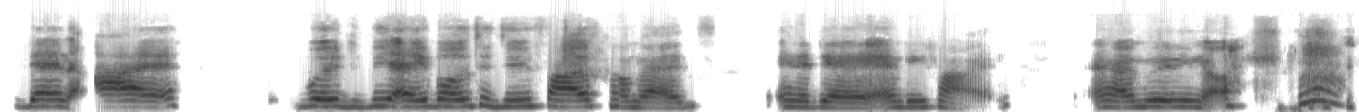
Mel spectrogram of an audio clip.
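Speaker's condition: Cerebral palsy; congenital, from birth, age 25

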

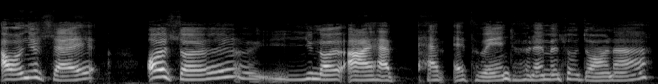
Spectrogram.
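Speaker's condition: Down syndrome; from birth, confirmed 3 days after birth, heart hole closed spontaneously at age 2; age 20; speaks a lot slower, learns and moves slower

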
